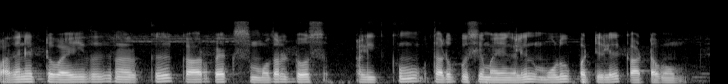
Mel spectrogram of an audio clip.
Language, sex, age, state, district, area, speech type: Tamil, male, 30-45, Tamil Nadu, Dharmapuri, urban, read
